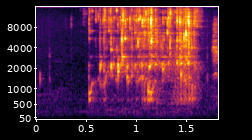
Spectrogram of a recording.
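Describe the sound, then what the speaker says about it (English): Water poured into a thick mixture during a DIY guitar kit build, a bright trickling, splashing stream that starts after a short quiet moment and runs close and steady for over a second. "so pop a bit of water in there."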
